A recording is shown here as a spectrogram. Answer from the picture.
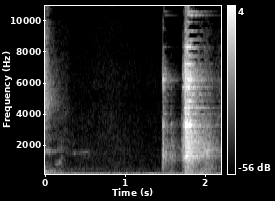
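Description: A 45-pound Olympic barbell set down on the floor: a light knock about a second and a half in, then a loud, sharp metallic clank with a short ring.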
